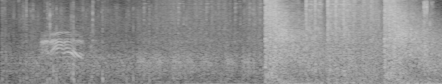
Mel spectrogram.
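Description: Rapid gunfire in the video game Counter-Strike: Global Offensive breaks out in dense bursts partway through, loud and crowded, with faint talk earlier over background game noise.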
